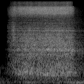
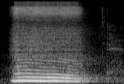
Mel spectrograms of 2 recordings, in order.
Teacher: Fazendo o teste, você vai sentir que na produção do F eu não tenho a vibração da prega vocal e na produção do som do V eu tenho a vibração da prega vocal, tornando assim o som do V um fonema sonoro e o som do F um fonema surdo.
